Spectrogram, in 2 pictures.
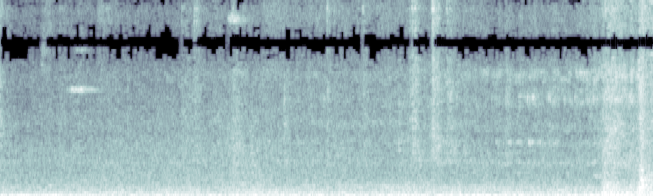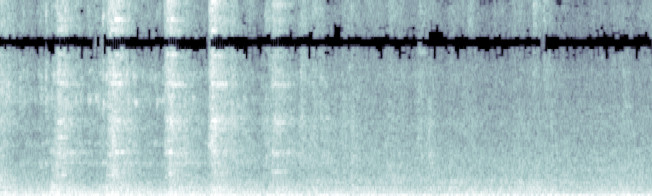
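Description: CSX freight train's boxcars rolling past close by: a steady, loud low rumble of steel wheels on rail, with a run of sharp clicks and clanks from about six to nine seconds in.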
